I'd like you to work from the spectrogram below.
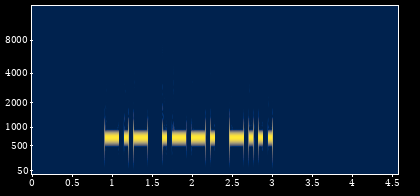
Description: Morse code, heard as a keyed tone, about 20 wpm, 700 Hz. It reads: KPB
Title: USA Call Sign Postfixes - 3 Letters 20wpm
